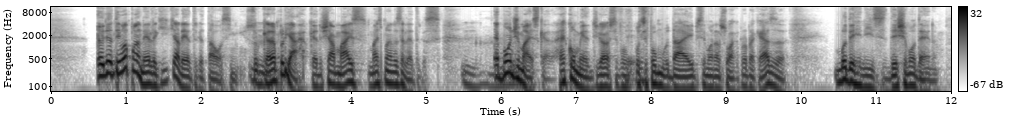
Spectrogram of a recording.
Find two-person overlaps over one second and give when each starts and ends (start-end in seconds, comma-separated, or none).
none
